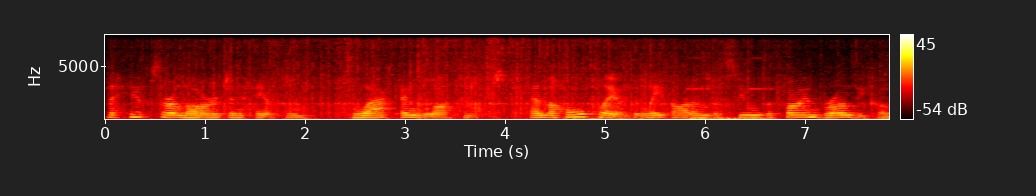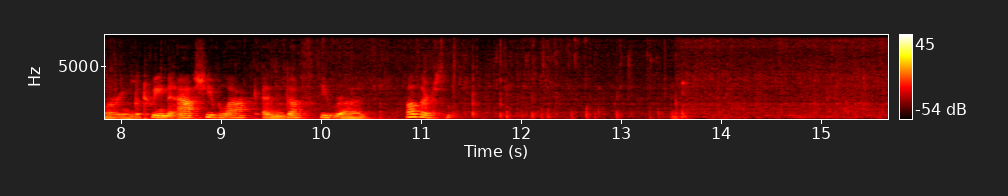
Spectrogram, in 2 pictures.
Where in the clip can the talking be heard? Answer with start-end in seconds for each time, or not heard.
0.0-11.3.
